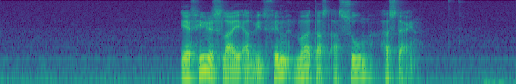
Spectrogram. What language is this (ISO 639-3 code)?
fao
